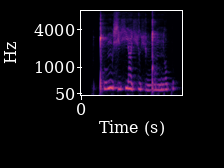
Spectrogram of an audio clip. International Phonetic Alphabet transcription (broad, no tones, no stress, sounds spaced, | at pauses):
ǃʰ u ŋʷ ɪ ɕ i ç j a ç ʊ ç ʏ ŋ͡ǃ ɔ m ɲ ɔ kʷ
